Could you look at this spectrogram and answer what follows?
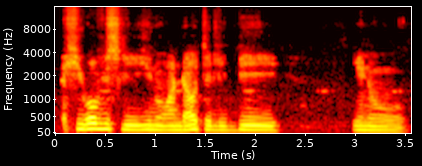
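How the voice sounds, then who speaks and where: A man with a mid-range voice giving his football opinions in a halting way. He keeps restarting his sentences and leans on filler phrases as he thinks aloud. His tone stays casual and conversational throughout. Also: mid-range voice, steady tone, mellow, low-quality recording. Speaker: podcast co-host.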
